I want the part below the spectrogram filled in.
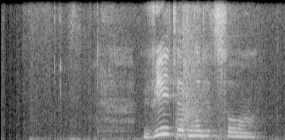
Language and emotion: Russian, positive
